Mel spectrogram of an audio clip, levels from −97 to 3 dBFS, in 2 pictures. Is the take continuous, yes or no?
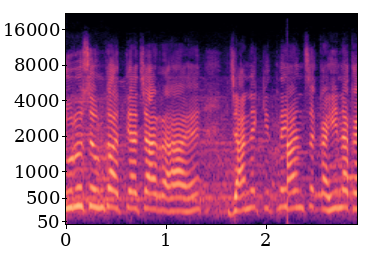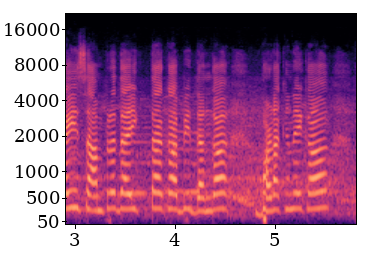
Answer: no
